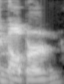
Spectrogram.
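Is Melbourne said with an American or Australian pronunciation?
American. The name is said with an American pronunciation. "I feel like Americans say Melbourne"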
